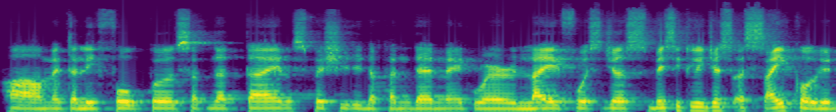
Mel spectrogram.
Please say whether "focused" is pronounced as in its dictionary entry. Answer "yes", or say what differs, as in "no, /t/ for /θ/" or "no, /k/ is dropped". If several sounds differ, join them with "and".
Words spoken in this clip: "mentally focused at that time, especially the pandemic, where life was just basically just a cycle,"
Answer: no, /t/ is dropped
